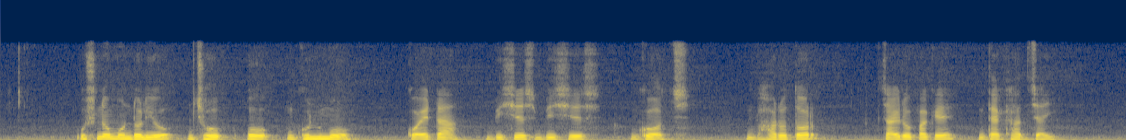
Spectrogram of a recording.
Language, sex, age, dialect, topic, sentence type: Bengali, male, 25-30, Rajbangshi, agriculture, statement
